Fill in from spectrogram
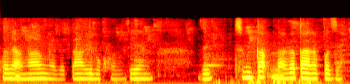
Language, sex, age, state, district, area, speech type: Manipuri, female, 30-45, Manipur, Imphal East, rural, spontaneous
